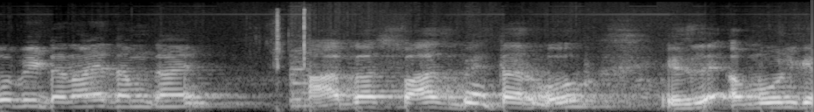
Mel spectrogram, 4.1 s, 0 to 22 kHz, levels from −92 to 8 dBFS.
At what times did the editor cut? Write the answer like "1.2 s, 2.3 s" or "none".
1.4 s

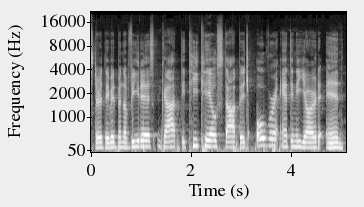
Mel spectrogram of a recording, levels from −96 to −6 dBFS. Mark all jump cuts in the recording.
none

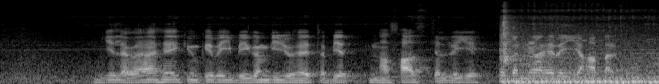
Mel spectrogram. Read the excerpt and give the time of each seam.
5.0 s

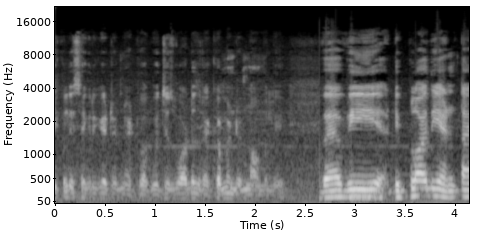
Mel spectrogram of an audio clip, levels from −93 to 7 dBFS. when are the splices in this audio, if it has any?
2.6 s

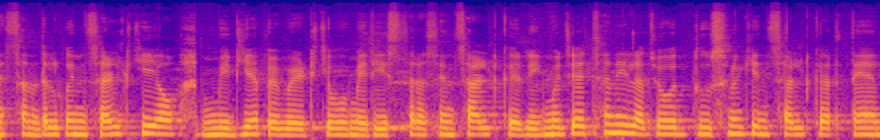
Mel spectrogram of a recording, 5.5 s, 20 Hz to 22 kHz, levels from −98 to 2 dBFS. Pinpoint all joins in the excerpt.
1.2 s, 4.0 s

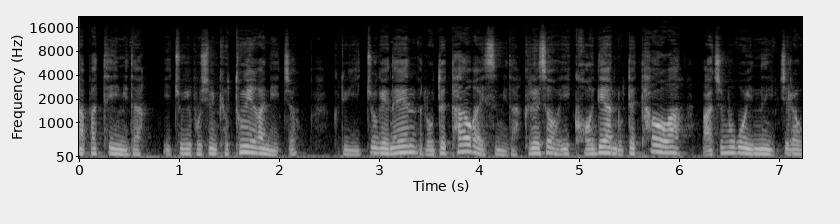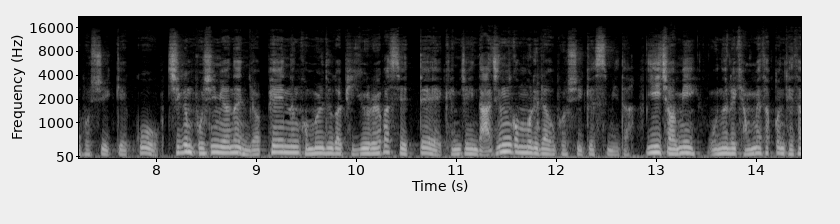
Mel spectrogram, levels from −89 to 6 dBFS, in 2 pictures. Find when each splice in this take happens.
none

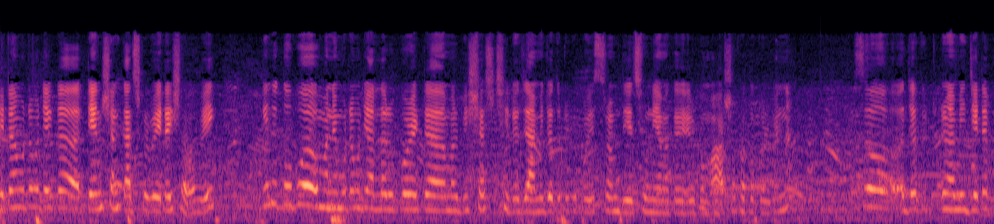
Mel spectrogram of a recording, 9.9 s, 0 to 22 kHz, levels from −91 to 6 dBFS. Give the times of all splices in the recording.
none

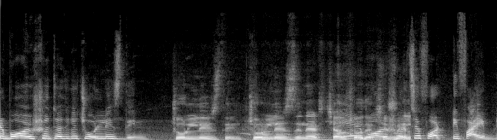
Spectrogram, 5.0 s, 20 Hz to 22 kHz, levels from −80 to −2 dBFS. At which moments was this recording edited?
3.9 s

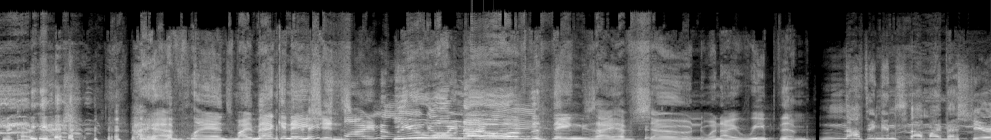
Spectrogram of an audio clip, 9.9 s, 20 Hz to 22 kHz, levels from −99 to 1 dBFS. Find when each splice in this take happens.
8.3 s

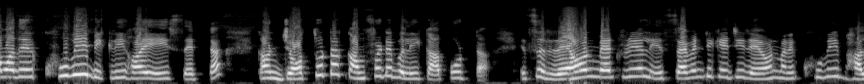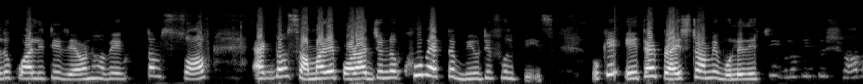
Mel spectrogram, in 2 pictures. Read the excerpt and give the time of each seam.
none

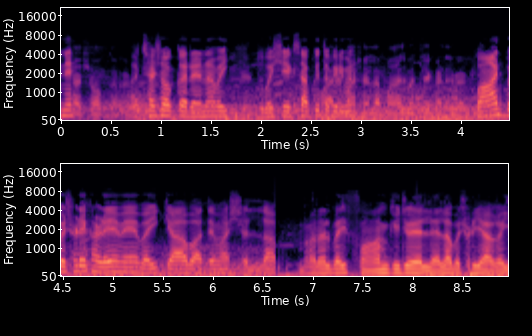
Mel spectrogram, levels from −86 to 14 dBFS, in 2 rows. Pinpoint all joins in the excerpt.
6.6 s

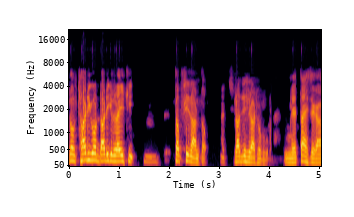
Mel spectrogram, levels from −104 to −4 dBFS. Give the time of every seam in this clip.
4.0 s

